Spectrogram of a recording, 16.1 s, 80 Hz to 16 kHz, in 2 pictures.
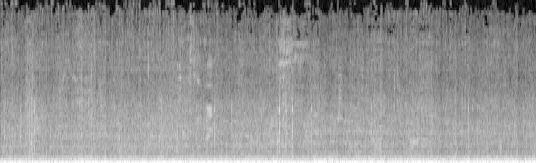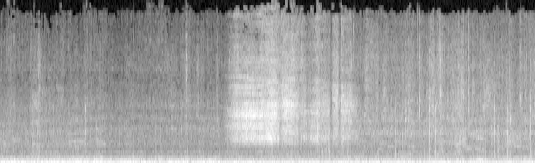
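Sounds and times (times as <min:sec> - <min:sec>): aircraft cabin rumble: 0:00.0 - 0:16.0.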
